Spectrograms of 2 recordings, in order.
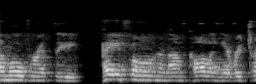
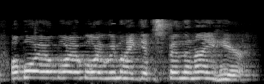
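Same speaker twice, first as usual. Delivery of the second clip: put-on high, bright-eyed child's glee, a little louder; excited cheering; 7 semitones higher, 3 dB louder than usual. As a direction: cheer it like a thrilled little girl. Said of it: "cheering and excited and saying".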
